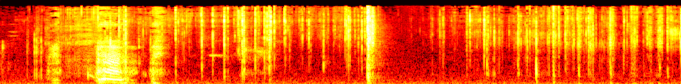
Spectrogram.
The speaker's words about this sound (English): Okay, now just gotta fold up my bones to squeeze through the grease hole.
